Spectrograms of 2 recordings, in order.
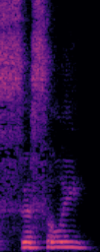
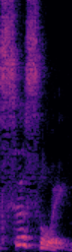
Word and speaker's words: Cicely: you who weren't sure how to pronounce her name her name is Cicely a Ella and yes to this family name not Sicily my daughter just loves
